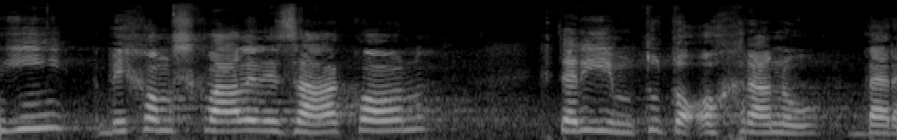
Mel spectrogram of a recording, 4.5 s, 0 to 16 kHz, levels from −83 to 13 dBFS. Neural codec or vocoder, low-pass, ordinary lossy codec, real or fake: none; 14.4 kHz; AAC, 48 kbps; real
